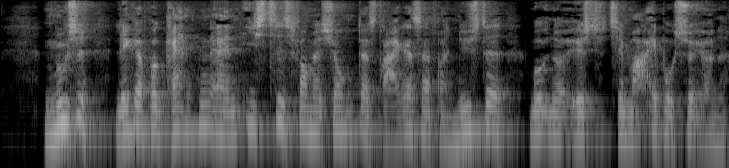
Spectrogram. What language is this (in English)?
Danish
